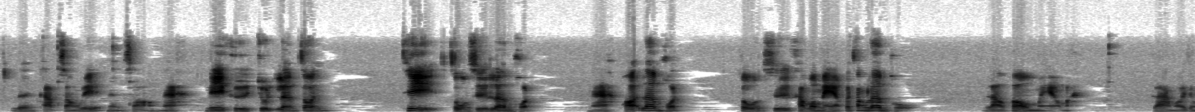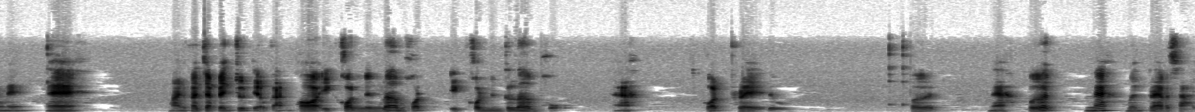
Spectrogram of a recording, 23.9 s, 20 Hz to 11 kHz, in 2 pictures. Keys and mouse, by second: 0.2 click, 1.0 click, 10.9-12.2 drag, 20.7 click.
